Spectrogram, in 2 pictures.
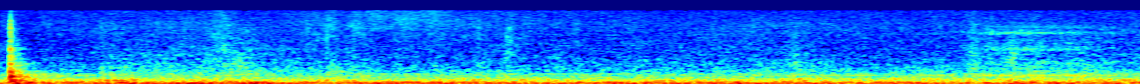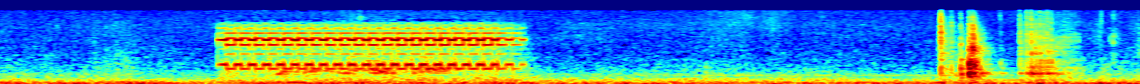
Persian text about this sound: آقا صبح تا حالا پای این تلفن پدرم در اومده، هی زنگ میزنن، آدرس میگیرن ولی نمیان.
